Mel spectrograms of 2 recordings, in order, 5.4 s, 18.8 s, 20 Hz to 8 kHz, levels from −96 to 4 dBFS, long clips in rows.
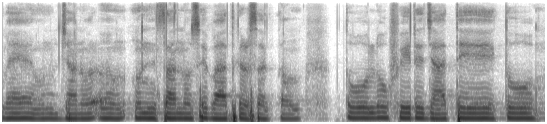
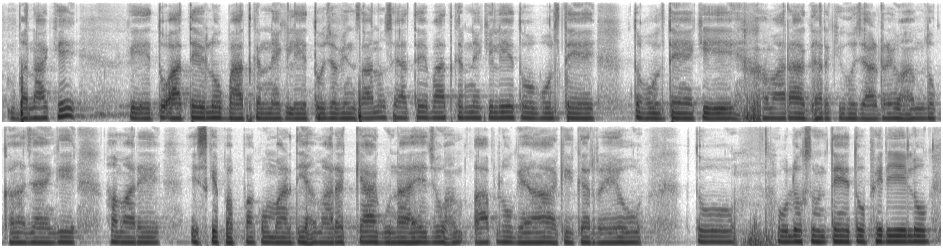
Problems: background sounds at intervals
